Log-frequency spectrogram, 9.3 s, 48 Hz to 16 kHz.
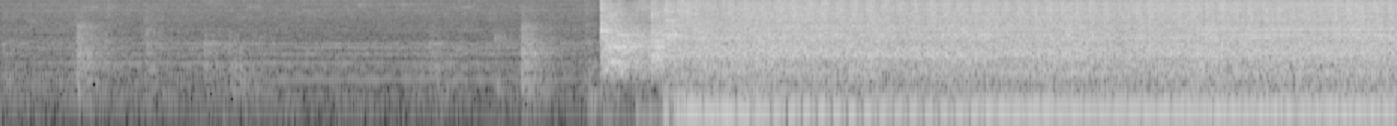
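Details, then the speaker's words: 2013 Arctic Cat Wildcat 1000cc UTV after valve covers refitted and timing reset: starts first try and settles into a strong, even, slightly high idle with both cylinders firing; oil burning off the hot pipe. "there we go she's running on both cylinders"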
